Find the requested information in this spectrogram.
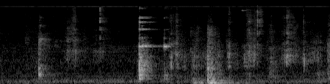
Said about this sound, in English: Agnes pulls a tray of ice cubes out of the freezer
